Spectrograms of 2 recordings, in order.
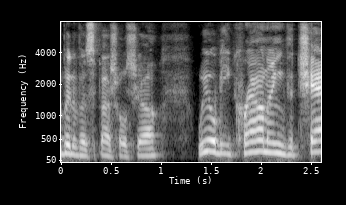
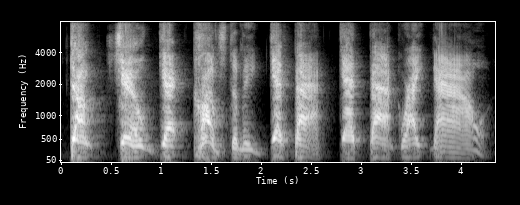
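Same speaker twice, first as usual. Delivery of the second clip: loud, slow mock yell of a panicked woman; loud, drawn-out imitation of a scared woman yelling get back; retold screaming woman; 6 semitones lower, 5 dB louder, slower than usual. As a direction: bark it out slowly, shooing him off. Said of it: "And starts screaming".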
